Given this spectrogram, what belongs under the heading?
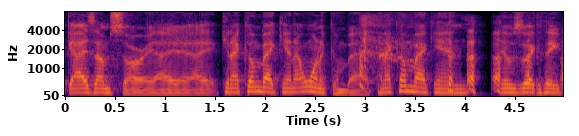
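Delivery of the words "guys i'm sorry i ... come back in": deadpan, flat, expressionless voice with no feeling. Retelling a man asking to be let back in, imitating a deadpan plea. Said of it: "And he's so like deadpan".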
